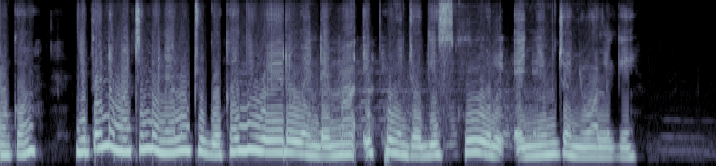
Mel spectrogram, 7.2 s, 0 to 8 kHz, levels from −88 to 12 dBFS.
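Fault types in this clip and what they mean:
hard clipping: The speech is driven about 14 dB past what the stage can pass. Around a third of it is flattened, giving harsh fuzz throughout.
feedback echo between two devices: Another device replays this microphone, which hears it again. From 3.01 to 5.43 s, thin repeats return roughly every 200 ms, about 17 dB down.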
